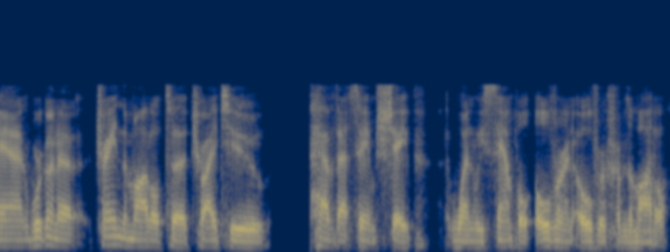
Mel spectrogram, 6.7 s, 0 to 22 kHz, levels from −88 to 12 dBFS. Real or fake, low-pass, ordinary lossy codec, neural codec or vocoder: fake; 5.4 kHz; MP3, 48 kbps; codec, 44.1 kHz, 7.8 kbps, Pupu-Codec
